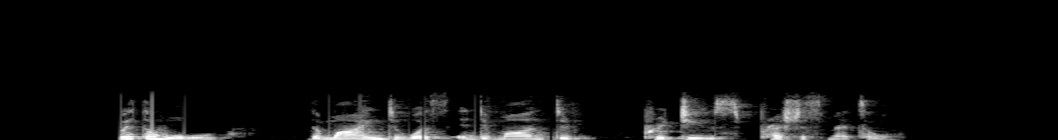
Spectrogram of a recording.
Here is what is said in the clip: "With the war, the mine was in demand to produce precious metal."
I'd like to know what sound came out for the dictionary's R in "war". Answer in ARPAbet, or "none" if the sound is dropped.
L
